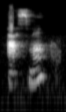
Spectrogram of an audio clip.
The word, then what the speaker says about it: asthma: There's a silent H in there as well. It's asthma.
